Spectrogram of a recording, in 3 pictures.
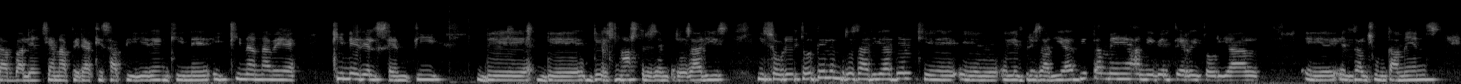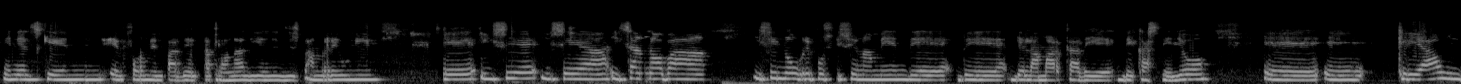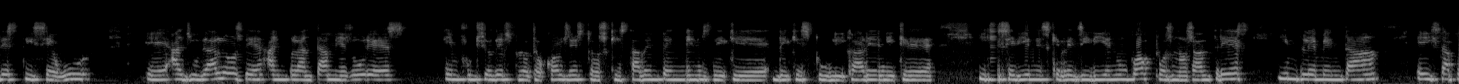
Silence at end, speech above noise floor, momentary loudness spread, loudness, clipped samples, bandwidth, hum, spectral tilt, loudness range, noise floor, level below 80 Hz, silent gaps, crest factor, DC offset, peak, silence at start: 0 s; 32 dB; 5 LU; -28 LUFS; under 0.1%; 7.8 kHz; none; -6.5 dB/octave; 2 LU; -59 dBFS; -58 dBFS; none; 12 dB; under 0.1%; -16 dBFS; 0 s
